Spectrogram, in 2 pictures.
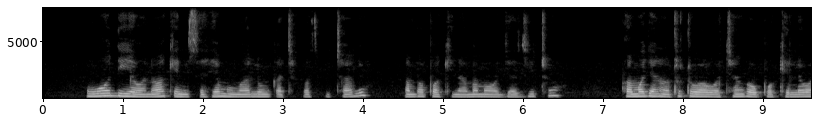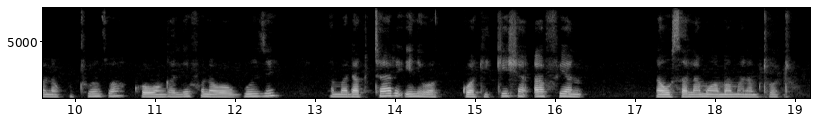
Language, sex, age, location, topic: Swahili, female, 25-35, Kisumu, health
